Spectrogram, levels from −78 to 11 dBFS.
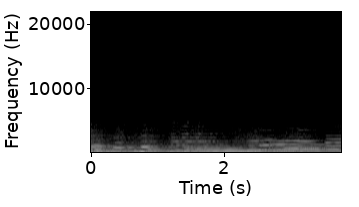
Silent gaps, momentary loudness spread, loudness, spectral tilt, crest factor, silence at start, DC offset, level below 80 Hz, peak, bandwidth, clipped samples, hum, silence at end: none; 5 LU; -39 LUFS; -8 dB/octave; 14 dB; 0 s; under 0.1%; -50 dBFS; -24 dBFS; 4.9 kHz; under 0.1%; none; 0 s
